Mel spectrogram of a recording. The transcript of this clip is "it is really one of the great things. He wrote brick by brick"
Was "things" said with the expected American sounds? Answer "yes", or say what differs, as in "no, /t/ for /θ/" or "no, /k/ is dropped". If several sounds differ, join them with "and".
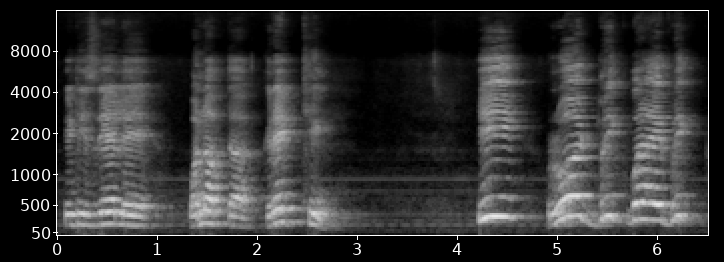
no, /z/ is dropped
